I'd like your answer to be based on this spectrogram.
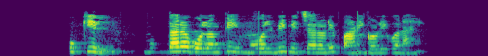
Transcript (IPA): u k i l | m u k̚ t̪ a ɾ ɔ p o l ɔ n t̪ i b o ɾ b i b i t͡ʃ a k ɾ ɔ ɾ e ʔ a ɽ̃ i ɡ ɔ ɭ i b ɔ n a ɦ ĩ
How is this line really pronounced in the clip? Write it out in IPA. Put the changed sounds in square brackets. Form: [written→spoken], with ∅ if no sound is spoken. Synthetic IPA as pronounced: u k i l | m u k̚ t̪ a ɾ ɔ [p→b] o l ɔ n t̪ i [b→m] o [ɾ→l] b i b i t͡ʃ a [k→∅] ɾ ɔ ɾ e [ʔ→p] a ɽ̃ i ɡ ɔ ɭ i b ɔ n a ɦ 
